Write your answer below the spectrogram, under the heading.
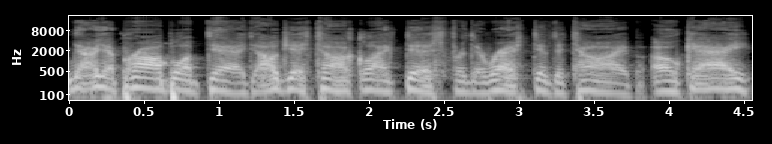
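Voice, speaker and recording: A raspy, put-on character voice at a low-to-middle pitch. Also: moderate pace. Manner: robotic.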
